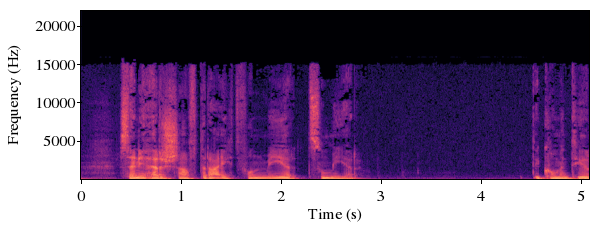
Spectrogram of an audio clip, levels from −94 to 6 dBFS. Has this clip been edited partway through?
no; 0 cuts

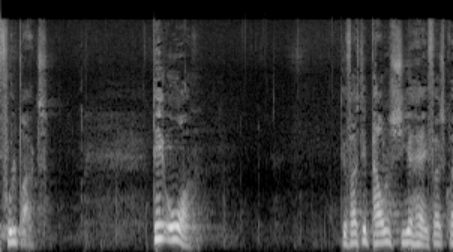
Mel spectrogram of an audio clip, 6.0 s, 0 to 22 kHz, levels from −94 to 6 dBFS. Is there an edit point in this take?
no; 0 cuts

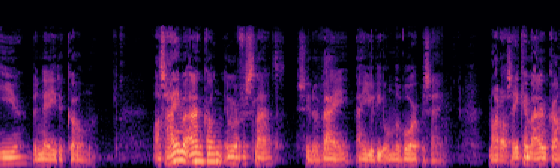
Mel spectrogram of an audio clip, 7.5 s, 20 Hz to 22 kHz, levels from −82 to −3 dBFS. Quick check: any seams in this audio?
no; 0 cuts

